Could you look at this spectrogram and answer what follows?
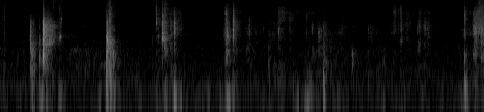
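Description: Faint, short crackles of paper pages being handled and turned in a paperback book, a few scattered rustles spread across the seconds.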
